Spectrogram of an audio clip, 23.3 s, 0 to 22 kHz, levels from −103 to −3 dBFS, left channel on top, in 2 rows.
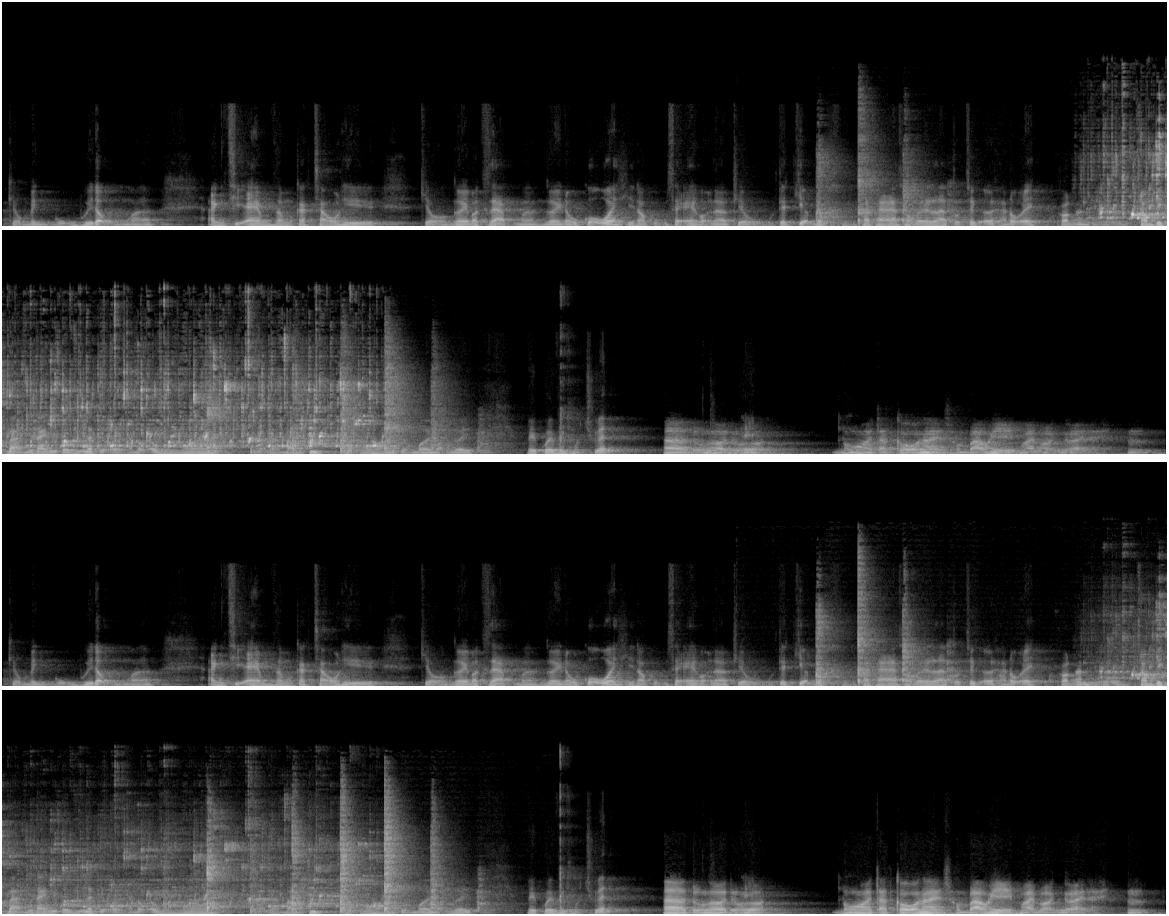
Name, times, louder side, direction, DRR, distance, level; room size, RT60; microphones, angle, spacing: voice 1, 0.1-13.8 14.2-17.8 18.8-19.2 20.0-20.3, left 1 dB, 5° left, 7 dB, 0.3 m, -41 dB
sound 1, 8.1-8.3 8.6-8.7 9.0-9.2 9.4-9.6 10.0-10.1 10.5-10.6 11.0-11.1 12.8-12.9 13.3-13.4 13.7-14.3 14.5-14.7 15.0-16.5 17.2-17.3, right 4 dB, 45° right, 0.8 m, -39 dB
voice 2, 10.7-11.3 18.3-19.3 20.1-23.1, right 5 dB, 85° right, 10 dB, 0.5 m, -37 dB
sound 2, 10.8-15.6, left 8 dB, 55° left, 0.9 m, -38 dB
13.0 x 4.6 x 6.2 m, 1.3 s
head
